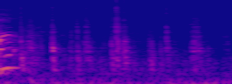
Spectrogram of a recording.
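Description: A few light clicks and scrapes as a threaded rubber foot is screwed by hand into a subwoofer's metal base plate.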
